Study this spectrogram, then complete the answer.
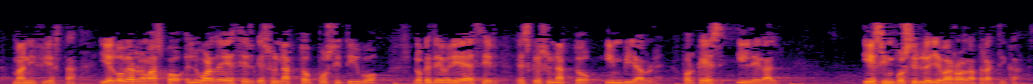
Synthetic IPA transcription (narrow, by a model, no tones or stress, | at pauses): manifje̞st̪a̰ | ie̞lɣo̞β̞je̞ɾno̞β̞asko̞ʔenluɣaɾðe̞ðeθiɾkee̞sunak̚t̪o̞po̞sit̪iβ̞o̞lo̞ke̞ðe̞β̞e̞ɾiaðe̞θiɾe̞skeesunak̚t̪o̞imbiaβ̞le̞̰po̞ɾkeesile̞ɣ̞al | ie̞simpo̞siβ̞le̞ʝe̞β̞aɾlo̞alapɾak̚t̪ika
